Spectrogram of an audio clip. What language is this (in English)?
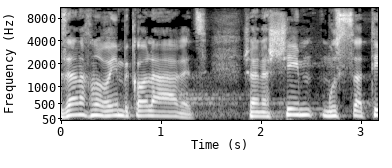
Hebrew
